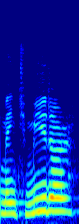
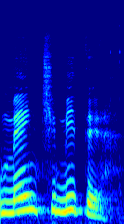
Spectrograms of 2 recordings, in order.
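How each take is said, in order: First: The word is said with American-English-style sounds. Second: The word is said with Portuguese-style sounds.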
